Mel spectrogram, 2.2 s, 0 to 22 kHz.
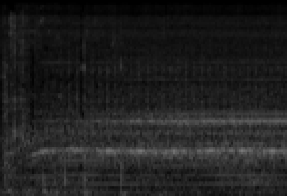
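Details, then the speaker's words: Sony SL-C6 Mark II Betamax after STK regulator and belt work: quiet whirr with thin constant whine and faint gear ticking, barely rewinding; transport noisy, servo issues suspected, not confirmed. "but it runs seems to be a bit of a noisy yeah it's [Music] barely it's barely rewinding but I talk I suppose yeah Mot a bit noisy oh dear"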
